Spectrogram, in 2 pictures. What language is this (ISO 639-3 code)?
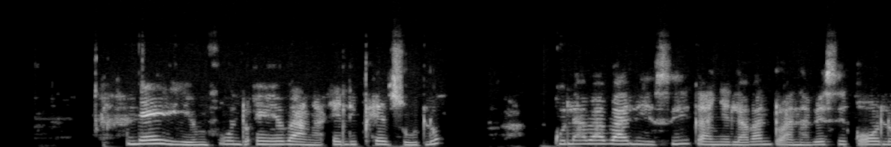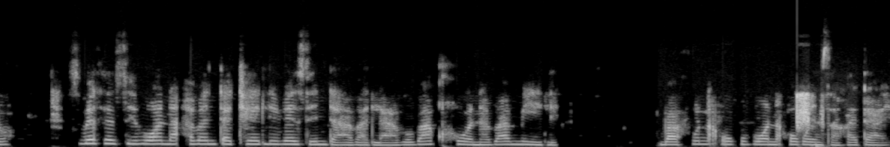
nde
